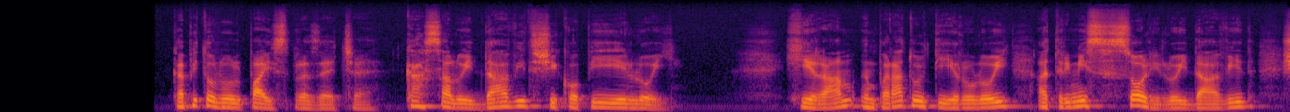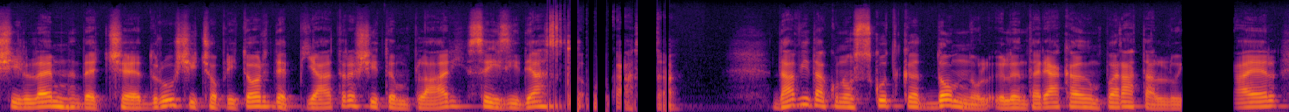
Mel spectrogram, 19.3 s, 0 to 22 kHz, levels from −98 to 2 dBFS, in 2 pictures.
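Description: Speech, with two stretches of Bluetooth dropout, likely caused by audio packets reaching the headphones too late and being discarded. From 13.78 to 14.72 s the sound breaks up into several silent holes totalling about 0.56 s, the longest about 0.15 s. A second break from 18.53 to 18.99 s removes about 0.40 s. Each time the speech resumes further along, as if it had kept playing. A spectrogram shows blank vertical columns with sharp edges, and the waveform drops straight to flat silence.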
